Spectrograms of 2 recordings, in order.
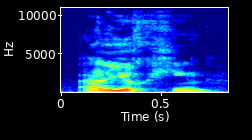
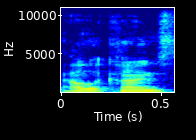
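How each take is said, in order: First: The name is given a Russian-style pronunciation. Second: The name is given an American-style pronunciation. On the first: The speaker calls it right. "the true Russian pronunciation" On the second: The speaker calls it wrong. "I try to sound American"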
